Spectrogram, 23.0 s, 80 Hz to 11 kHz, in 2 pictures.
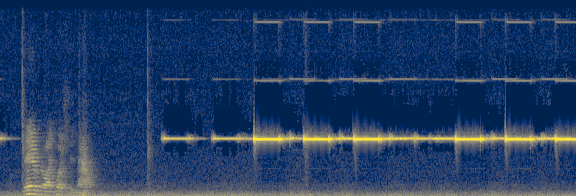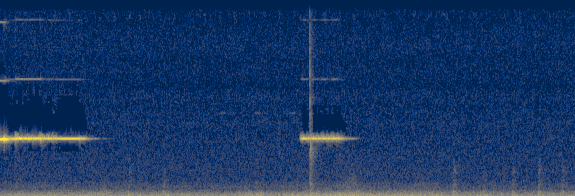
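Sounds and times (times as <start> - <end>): continuous high alarm tone: 0.0 - 0.5, 3.2 - 13.6, 17.6 - 18.7
smoke alarm beeps: 0.0 - 0.5, 3.2 - 13.6, 17.4 - 18.8.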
